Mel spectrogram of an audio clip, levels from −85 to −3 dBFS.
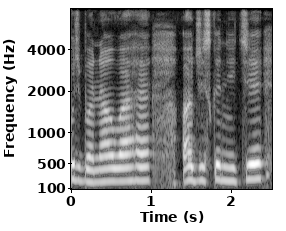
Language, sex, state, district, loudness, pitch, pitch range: Hindi, female, Chhattisgarh, Bastar, -15 LUFS, 220 Hz, 210-235 Hz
